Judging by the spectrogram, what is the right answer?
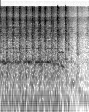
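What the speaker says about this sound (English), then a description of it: "Now I'm going to stitch away." Sewing machine stitching fabric for an ice cream pint cozy, a rapid, steady mechanical chatter close by that slows slightly near the end.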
